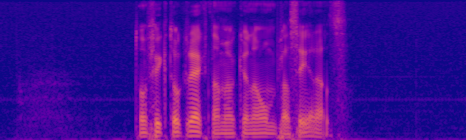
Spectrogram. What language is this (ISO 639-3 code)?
swe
